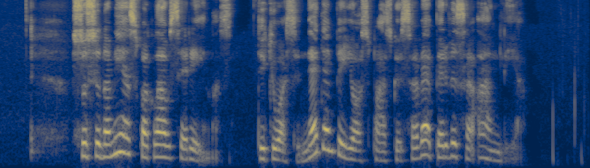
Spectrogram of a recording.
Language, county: Lithuanian, Kaunas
